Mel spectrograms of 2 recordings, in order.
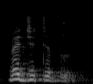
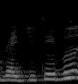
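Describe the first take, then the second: First: The middle syllables are weak and reduced. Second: Every syllable is stressed and said in full. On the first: The speaker calls it right. "it's vegetable. So again your E and your A" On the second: The speaker calls it wrong. "not vegetable"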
